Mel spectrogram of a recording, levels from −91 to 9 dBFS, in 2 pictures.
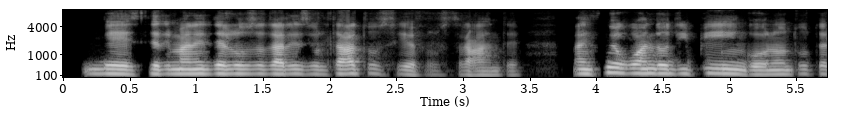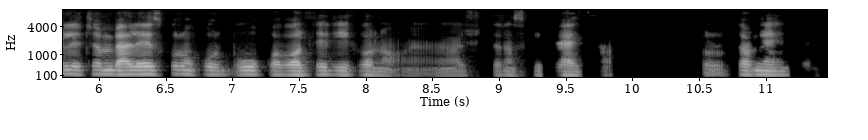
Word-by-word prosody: Beh 150 -1 +3
se 145 +2 0
rimani 150 +1 +5
deluso 150 0 +2
dal 145 -1 +6
risultato, 150 +2 +2
sì 140 +1 -12
è 125 - -3
frustrante. 120 -1 -8 0.3
Ma 155 - -1
anch'io 165 +4 +3
quando 160 -1 +5
dipingo, 150 -3 -1
non 135 0 -2
tutte 145 0 -9
le 135 -1 -5
ciambelle 135 -1 -1
escono 135 0 -9
col 130 -3 -12
buco, 130 0 -10
a - - -6
volte 120 +1 -5
dico: 120 -1 -11
"No, 110 -4 -17
ehm, 105 +1 -24
ha 110 - -19
uscito 115 -1 -25
'na 115 - -17
schifezza". 110 0 -11 0.6
Assolutamente. 120 - -10
135 Hz, 155 wpm, -20 LUFS, 120-150 Hz, 0.6 s, dal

